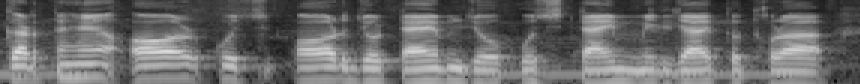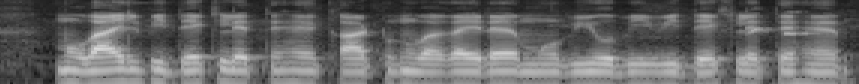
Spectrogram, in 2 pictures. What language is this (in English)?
Urdu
